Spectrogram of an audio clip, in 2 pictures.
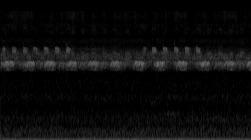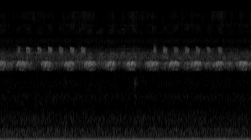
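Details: Crickets sing in an autumn insect chorus: an unbroken run of high, regular chirps, with a second caller adding rapid pulsed bursts that come and go every few seconds.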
